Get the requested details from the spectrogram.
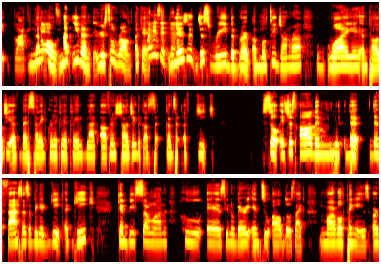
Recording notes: This was our first time recording remotely so the sound is a little funky.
